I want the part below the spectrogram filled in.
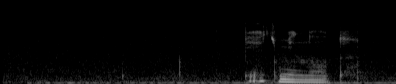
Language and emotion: Russian, sad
